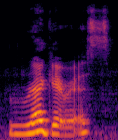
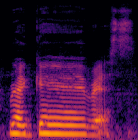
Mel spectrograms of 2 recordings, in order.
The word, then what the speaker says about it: regeris: These two forms are distinguished audibly and visually by the accented syllable. So in the present tense, we would say that regeris, whereas the future tense is regeris.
